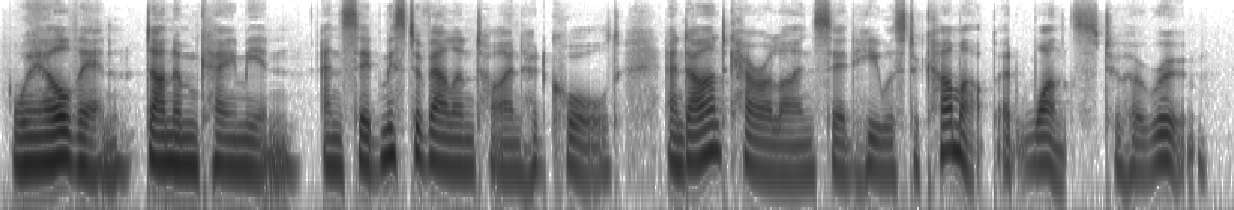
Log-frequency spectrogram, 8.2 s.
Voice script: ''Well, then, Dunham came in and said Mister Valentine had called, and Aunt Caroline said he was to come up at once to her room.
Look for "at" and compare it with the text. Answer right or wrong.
right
